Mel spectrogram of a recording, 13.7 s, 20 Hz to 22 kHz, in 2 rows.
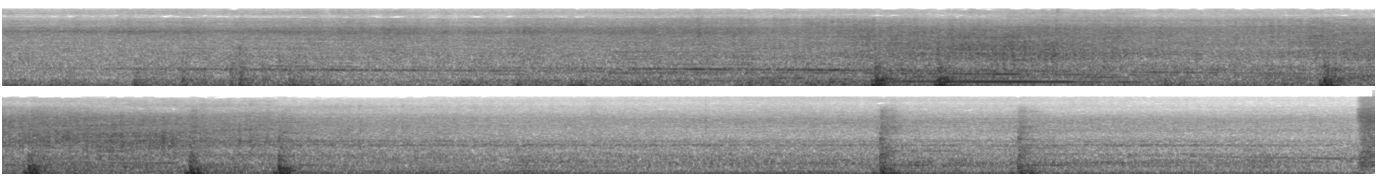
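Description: JR 313 series electric train slowing on its approach to a stop. Its wheels click over the rail joints in pairs, with the gaps between the pairs growing longer as it slows, and the whine of its inverter motors falls slowly in pitch under braking.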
